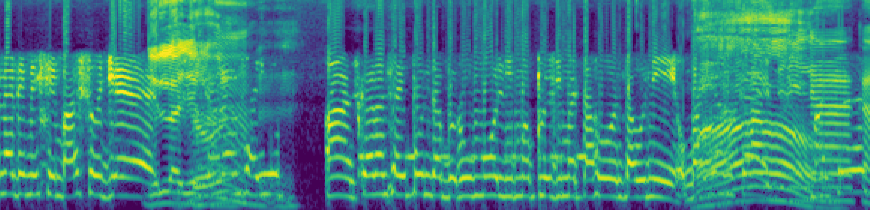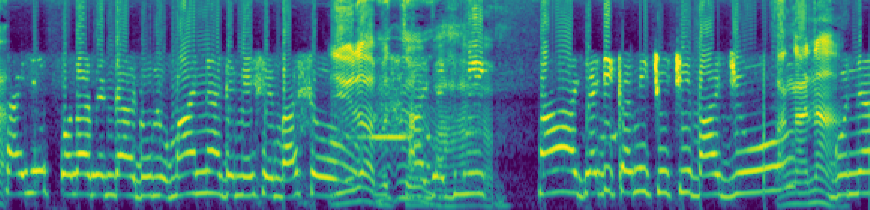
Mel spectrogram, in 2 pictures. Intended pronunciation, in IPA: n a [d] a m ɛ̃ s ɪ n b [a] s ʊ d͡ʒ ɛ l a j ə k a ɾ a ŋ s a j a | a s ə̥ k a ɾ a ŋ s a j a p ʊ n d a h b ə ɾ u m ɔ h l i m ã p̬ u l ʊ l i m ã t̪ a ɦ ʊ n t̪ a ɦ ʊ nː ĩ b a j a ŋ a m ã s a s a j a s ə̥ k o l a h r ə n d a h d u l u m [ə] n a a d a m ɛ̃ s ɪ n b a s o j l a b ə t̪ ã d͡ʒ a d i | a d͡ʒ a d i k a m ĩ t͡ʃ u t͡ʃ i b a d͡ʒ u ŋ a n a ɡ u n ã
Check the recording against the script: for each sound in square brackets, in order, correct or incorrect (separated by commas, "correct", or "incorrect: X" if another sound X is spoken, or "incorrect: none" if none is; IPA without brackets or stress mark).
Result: correct, correct, incorrect: a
